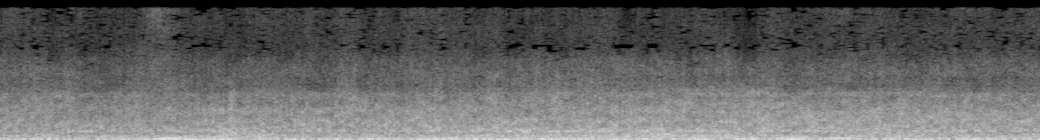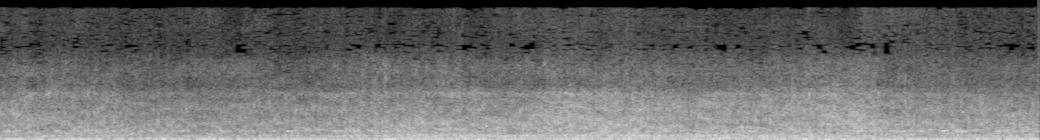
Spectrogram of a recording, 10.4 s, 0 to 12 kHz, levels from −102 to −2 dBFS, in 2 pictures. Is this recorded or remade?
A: remade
